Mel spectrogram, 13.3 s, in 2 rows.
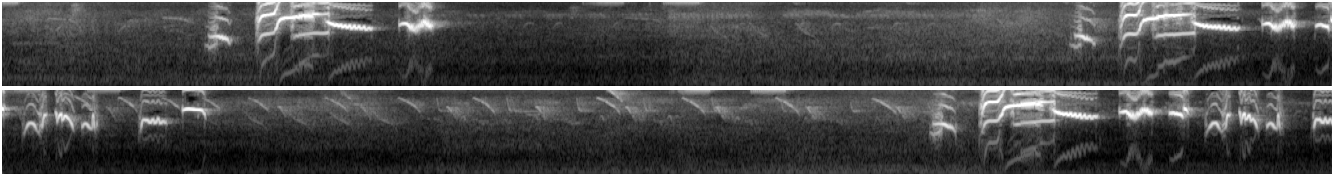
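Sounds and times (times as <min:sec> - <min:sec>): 
female Oriental magpie-robin calling the male: 0:00.8 - 0:02.3, 0:05.3 - 0:07.8, 0:09.7 - 0:13.2.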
